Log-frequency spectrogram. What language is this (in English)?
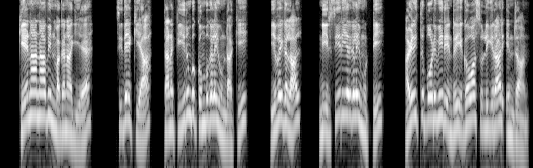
Tamil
